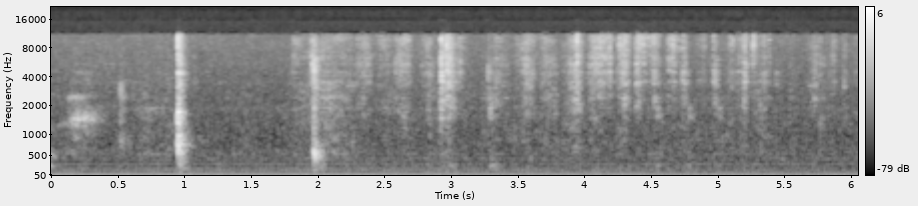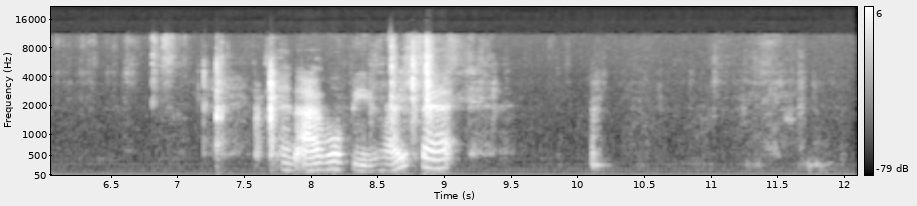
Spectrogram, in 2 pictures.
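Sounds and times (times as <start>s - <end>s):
scratchy rubbing strokes: 2.2s - 7.1s.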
